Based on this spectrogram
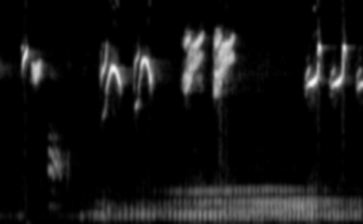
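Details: Indonesian grassbird, cucak rante, in lively full song used as a tutor for pet songbirds: bright, high whistled phrases with sliding, looping notes in quick bursts, plus a brief lower warble and a faint hum in the background.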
